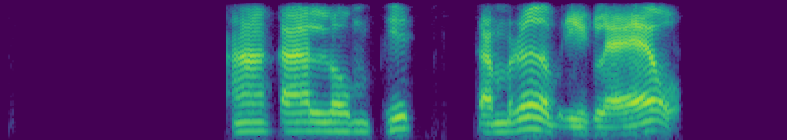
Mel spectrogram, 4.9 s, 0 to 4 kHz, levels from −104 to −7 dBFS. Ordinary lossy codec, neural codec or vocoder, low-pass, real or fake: none; codec, 24 kHz, 6 kbps, HILCodec; 3.6 kHz; fake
